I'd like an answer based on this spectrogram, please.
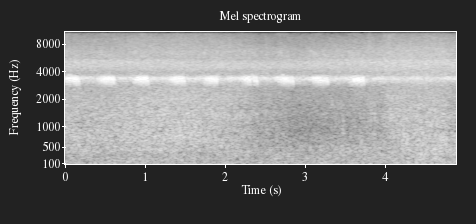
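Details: Beach crickets at night, binaural: a short run of bright, evenly repeated chirps about two per second that fade after three seconds, leaving steady low wave and wind noise.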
